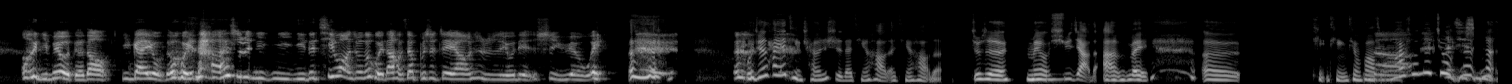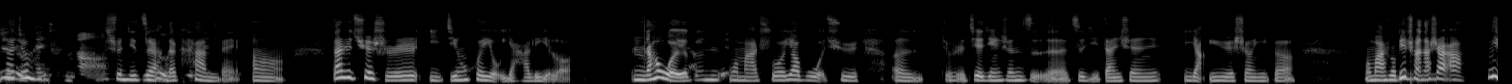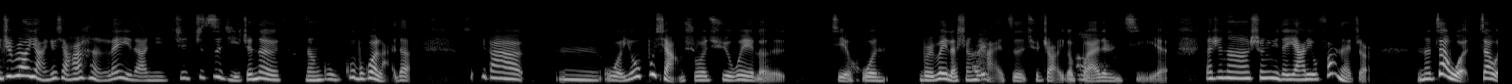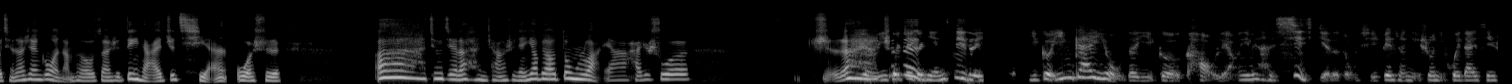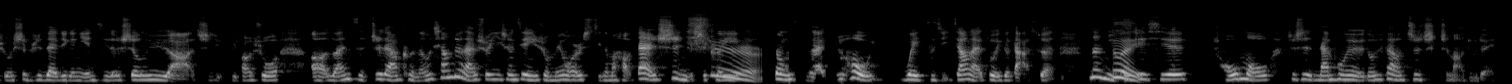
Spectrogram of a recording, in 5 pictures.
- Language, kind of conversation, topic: Chinese, podcast, 你家人在结婚年龄这件事上会给你多大压力？
- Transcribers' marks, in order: laughing while speaking: "哦，你没有得到应该有的 … 有点事与愿违？"; giggle; laugh; chuckle; laughing while speaking: "地安慰"; put-on voice: "别扯那事儿啊，你知不知道养一个小孩儿很累的"; other background noise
